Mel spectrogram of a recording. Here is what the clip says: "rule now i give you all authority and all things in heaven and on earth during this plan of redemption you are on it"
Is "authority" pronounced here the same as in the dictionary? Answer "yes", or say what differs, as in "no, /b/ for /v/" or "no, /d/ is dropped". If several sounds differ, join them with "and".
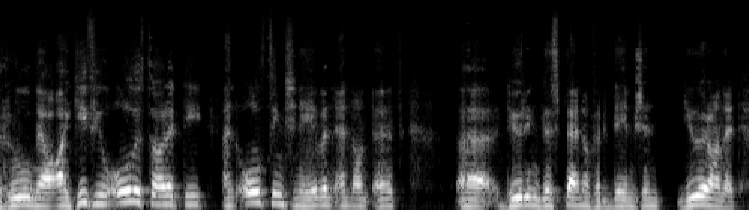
yes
